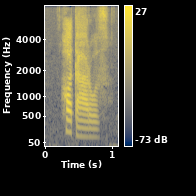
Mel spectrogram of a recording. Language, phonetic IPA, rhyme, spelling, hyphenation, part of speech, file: Hungarian, [ˈhɒtaːroz], -oz, határoz, ha‧tá‧roz, verb, Hu-határoz.ogg
- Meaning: 1. to decide, to resolve, to rule (with -ról/-ről, -ban/-ben, or felől) 2. to decide, to resolve 3. to identify, to specify, to determine (to establish the name of) a living organism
